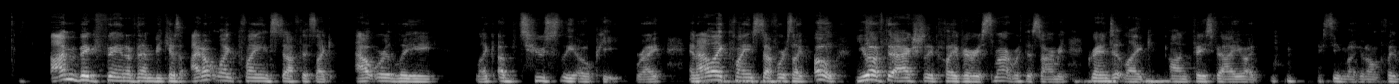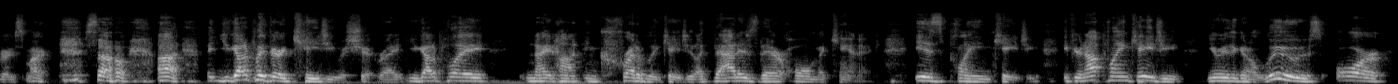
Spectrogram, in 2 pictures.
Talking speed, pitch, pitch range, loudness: 195 wpm, 145 Hz, 130-160 Hz, -25 LUFS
